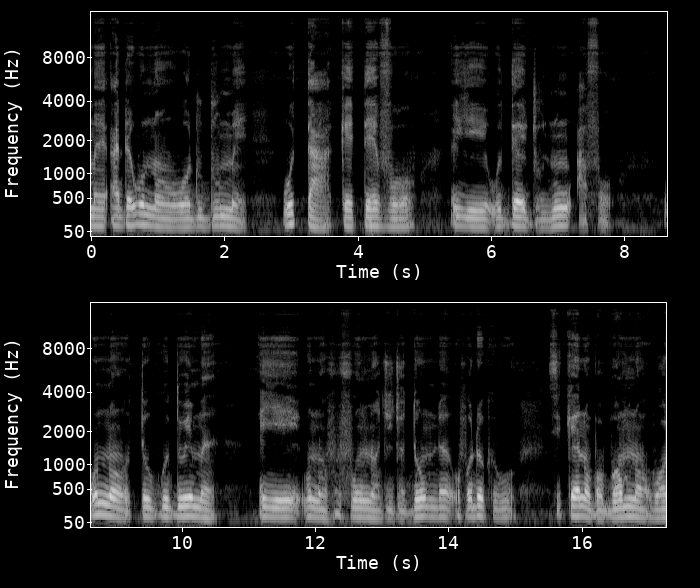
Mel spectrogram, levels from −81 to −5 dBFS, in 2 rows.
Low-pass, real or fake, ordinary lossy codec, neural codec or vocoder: 14.4 kHz; fake; AAC, 96 kbps; vocoder, 44.1 kHz, 128 mel bands, Pupu-Vocoder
